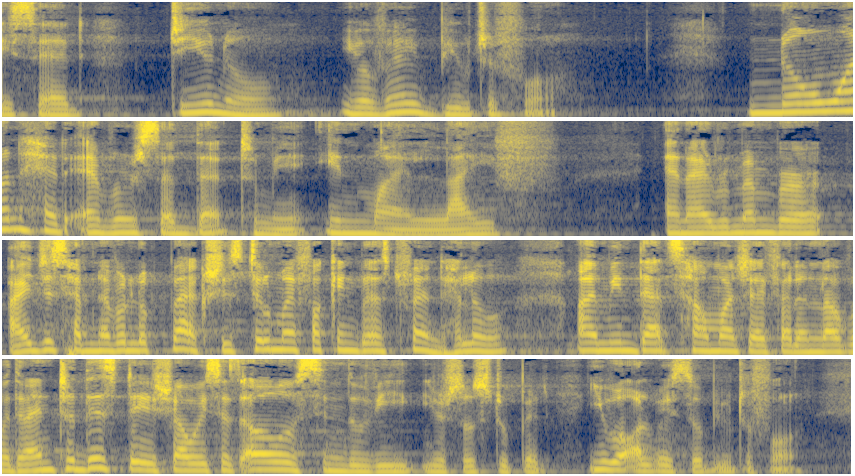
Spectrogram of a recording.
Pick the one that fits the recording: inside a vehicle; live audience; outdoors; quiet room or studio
live audience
